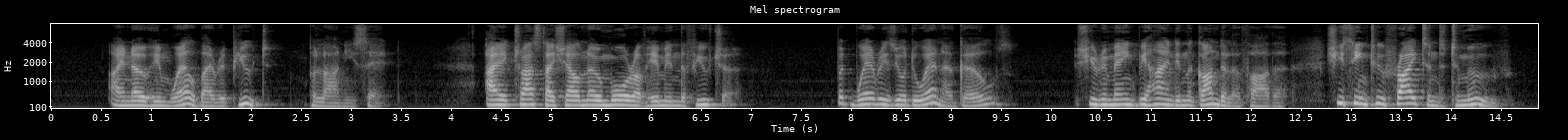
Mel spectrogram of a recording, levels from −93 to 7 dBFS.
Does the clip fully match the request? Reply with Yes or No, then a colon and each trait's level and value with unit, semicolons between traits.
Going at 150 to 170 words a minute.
Yes: average, 155 wpm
